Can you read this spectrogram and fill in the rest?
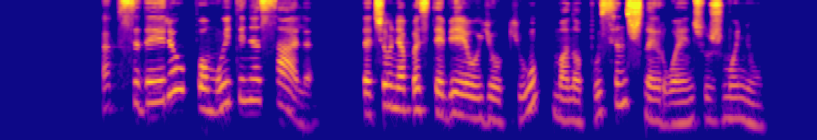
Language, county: Lithuanian, Alytus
